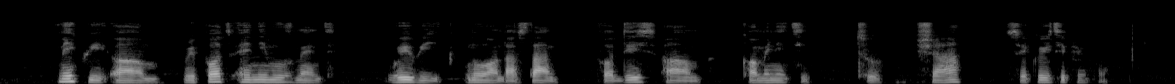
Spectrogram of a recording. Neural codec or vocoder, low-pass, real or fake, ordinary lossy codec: vocoder, 44.1 kHz, 128 mel bands every 512 samples, BigVGAN v2; 7.2 kHz; fake; MP3, 32 kbps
